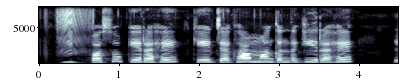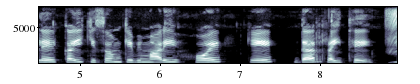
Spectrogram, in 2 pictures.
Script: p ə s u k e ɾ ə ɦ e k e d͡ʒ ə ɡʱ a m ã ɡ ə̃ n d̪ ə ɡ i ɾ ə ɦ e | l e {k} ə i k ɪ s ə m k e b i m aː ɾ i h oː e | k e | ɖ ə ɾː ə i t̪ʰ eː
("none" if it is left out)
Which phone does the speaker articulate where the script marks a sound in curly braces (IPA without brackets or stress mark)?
k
